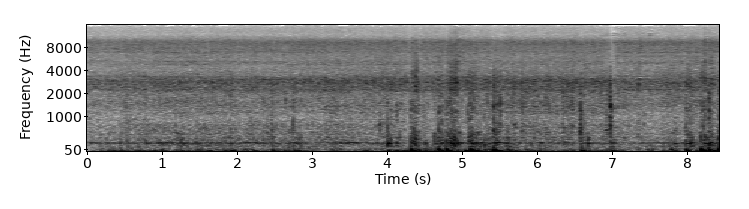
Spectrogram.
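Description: Mountain bike rolling down a rocky trail: steady tyre and wind noise with a faint steady hum. About halfway through comes a run of sharp knocks and rattles as the bike goes over rocks.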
